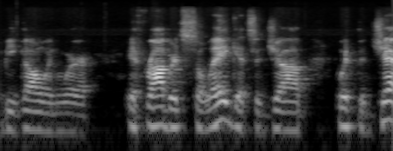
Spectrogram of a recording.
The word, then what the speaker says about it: Saleh: Saleh. That's what I thought. I'm hearing a lot of people call him Salah, and I thought it was Saleh.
